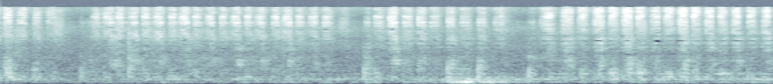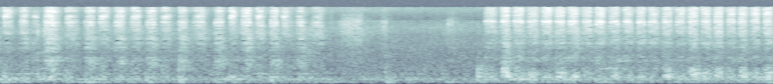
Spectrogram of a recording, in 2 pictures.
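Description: A brown wooden colored pencil, held in a hand with long painted nails, rubs in fast coloring and scratching strokes across a flat white paper sheet printed with a mandala, lying on a table. The result is a steady, quiet, dry scratching and rubbing with a bright, hissy edge over a soft low rumble. It has a brief louder bump early on and a short quieter stretch before the strokes pick up again.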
